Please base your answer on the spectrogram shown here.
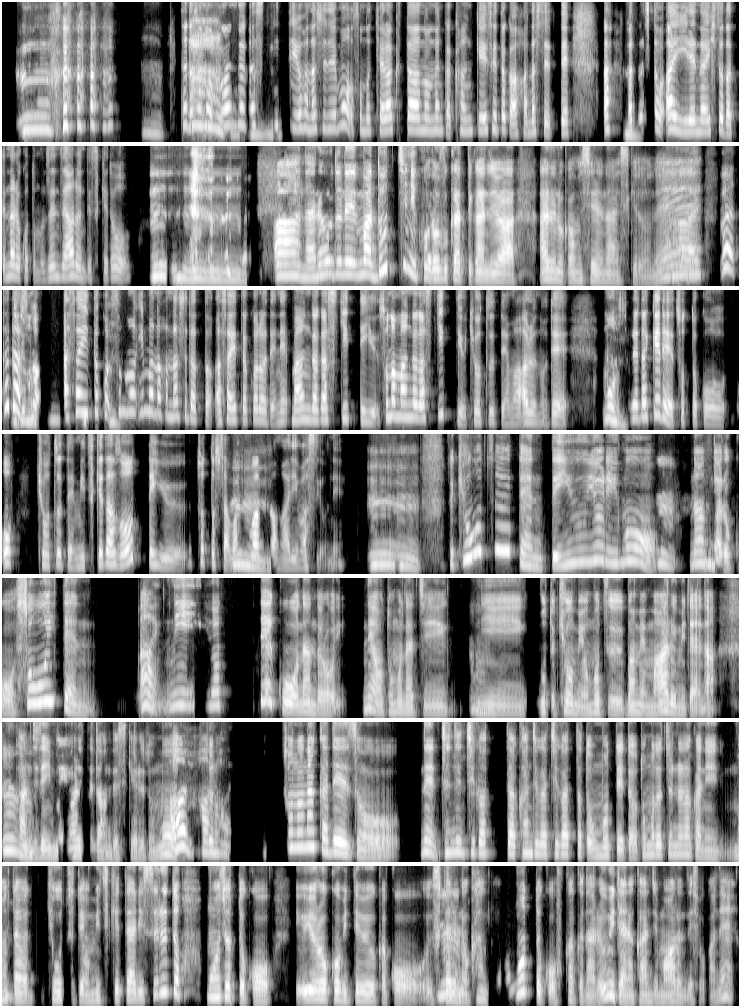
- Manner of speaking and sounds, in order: laugh; laugh; other background noise; unintelligible speech; tapping
- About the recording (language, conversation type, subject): Japanese, podcast, 共通点を見つけるためには、どのように会話を始めればよいですか?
